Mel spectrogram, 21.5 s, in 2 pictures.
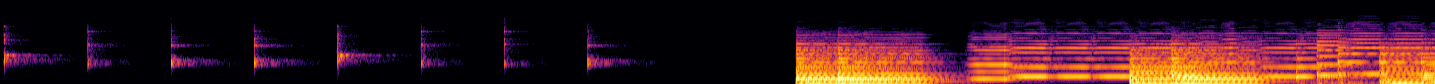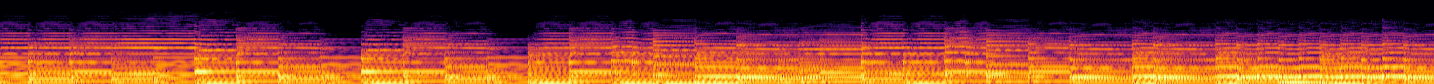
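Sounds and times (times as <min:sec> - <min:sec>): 
piano: 0:06.0 - 0:21.5
violin: 0:06.0 - 0:21.5.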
